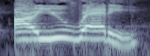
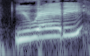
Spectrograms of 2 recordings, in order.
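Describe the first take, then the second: First: Ready dropped flat and final, a little louder; firmer demand. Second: Light, high questioning lilt on ready; sweetly mocking. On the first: Retold or imitated. Woman insisting the ex leave now, firmly falling. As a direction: push it as an order. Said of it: "'Cause I'm locking up my house". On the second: Woman prodding the ex to leave, lightly rising. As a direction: toss it off with a teasing rise. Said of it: "Eight o'clock came".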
